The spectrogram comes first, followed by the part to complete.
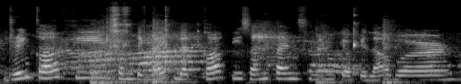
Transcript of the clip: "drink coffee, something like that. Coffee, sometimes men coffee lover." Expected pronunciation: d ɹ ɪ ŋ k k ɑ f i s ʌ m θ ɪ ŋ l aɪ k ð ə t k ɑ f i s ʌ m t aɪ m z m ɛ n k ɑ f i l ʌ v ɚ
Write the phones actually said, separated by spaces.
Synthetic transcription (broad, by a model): d ɹ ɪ ŋ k k ɑ f i s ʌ m t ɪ ŋ l aɪ k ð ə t k ɑ f i s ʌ m t aɪ m s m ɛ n k ɑ f i l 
